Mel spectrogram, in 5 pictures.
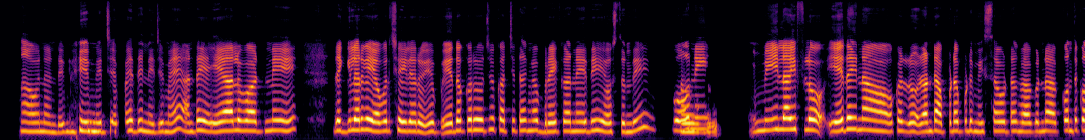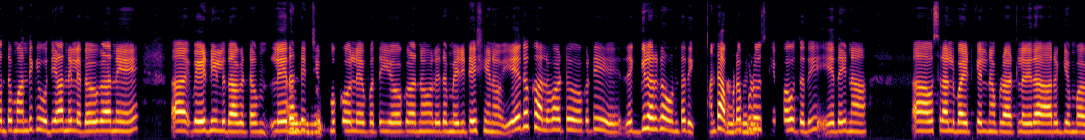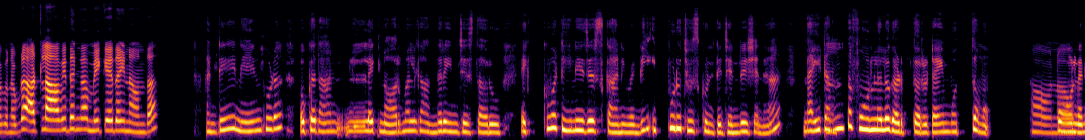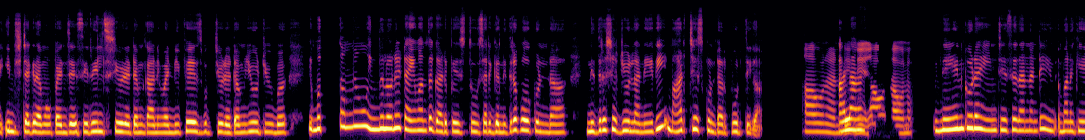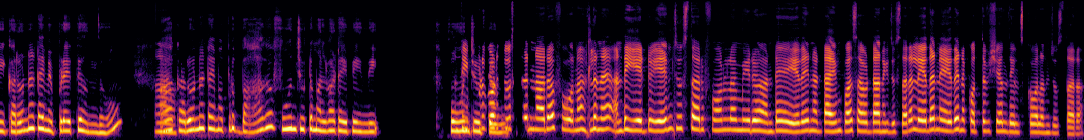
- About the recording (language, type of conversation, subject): Telugu, podcast, ఒక చిన్న అలవాటు మీ రోజువారీ దినచర్యను ఎలా మార్చిందో చెప్పగలరా?
- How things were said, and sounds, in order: giggle; tapping; in English: "రెగ్యులర్‌గా"; in English: "బ్రేక్"; in English: "లైఫ్‌లో"; in English: "మిస్"; in English: "రెగ్యులర్‌గా"; lip smack; in English: "స్కిప్"; in English: "లైక్ నార్మల్‌గా"; in English: "టీనేజర్స్"; in English: "నైట్"; in English: "ఇన్‌స్టాగ్రామ్ ఓపెన్"; giggle; in English: "రీల్స్"; in English: "ఫేస్‌బుక్"; other background noise; giggle; in English: "టైమ్ పాస్"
